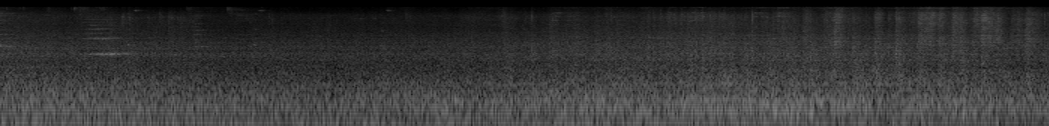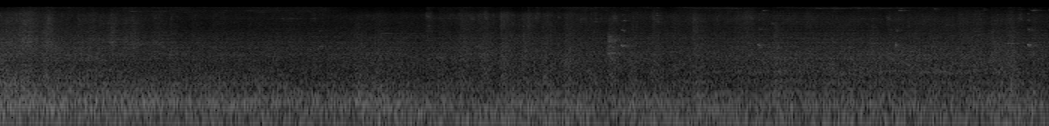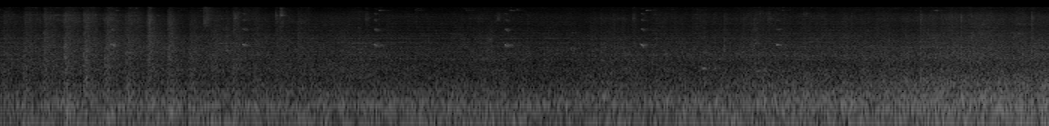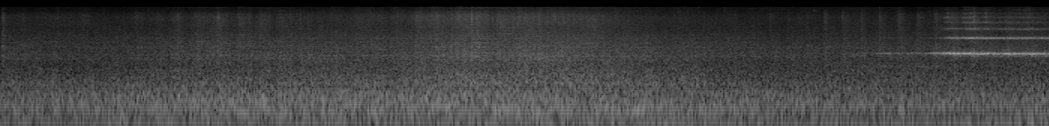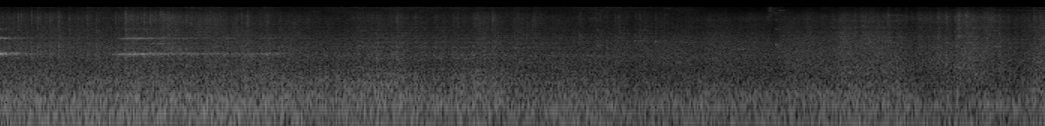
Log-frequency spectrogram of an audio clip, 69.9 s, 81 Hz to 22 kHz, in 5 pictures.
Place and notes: Mid-Town Belvedere, Baltimore, MD, USA - Toot Toot!
CSX Freight train passing recorded with H4n Zoom
13 November, 14:30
